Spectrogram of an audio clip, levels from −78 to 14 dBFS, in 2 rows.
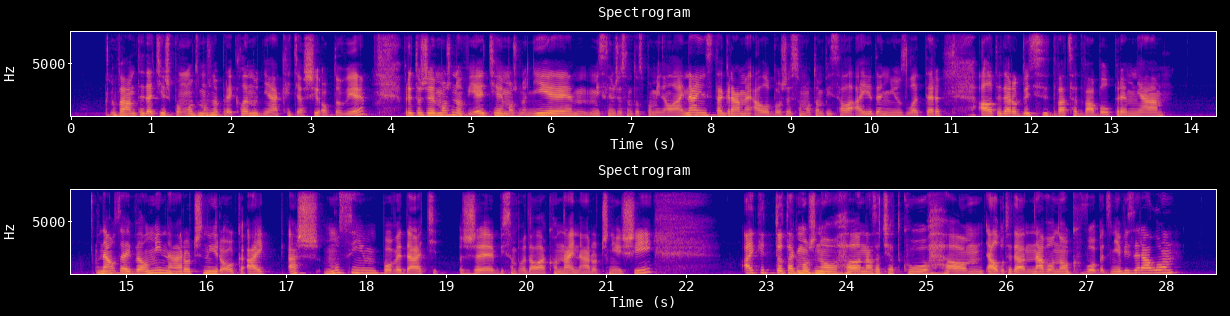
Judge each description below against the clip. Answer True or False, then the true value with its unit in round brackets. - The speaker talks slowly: False (135 wpm)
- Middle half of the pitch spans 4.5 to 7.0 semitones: False (2.9 semitones)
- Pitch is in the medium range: True (180 Hz)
